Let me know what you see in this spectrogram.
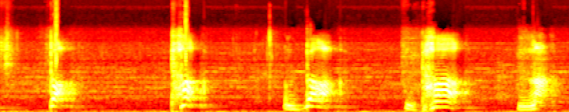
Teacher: प ओष्ठ मिला रहे हैं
